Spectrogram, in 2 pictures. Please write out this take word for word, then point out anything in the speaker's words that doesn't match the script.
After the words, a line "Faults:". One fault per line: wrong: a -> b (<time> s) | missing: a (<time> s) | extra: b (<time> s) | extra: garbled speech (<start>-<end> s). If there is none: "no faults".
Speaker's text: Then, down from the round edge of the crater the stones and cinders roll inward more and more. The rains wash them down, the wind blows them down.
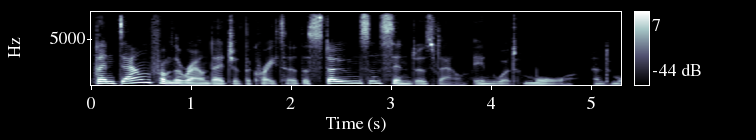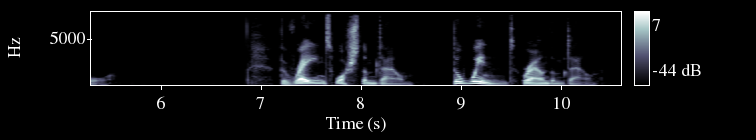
Then, down from the round edge of the crater the stones and cinders down inward more and more. The rains wash them down, the wind round them down.
Faults:
wrong: roll -> down (3.4 s)
wrong: blows -> round (9.6 s)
